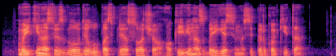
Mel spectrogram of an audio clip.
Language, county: Lithuanian, Vilnius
